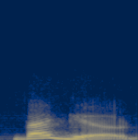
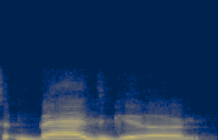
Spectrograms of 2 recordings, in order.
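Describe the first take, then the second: First: The d of the first word is dropped. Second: The d of the first word is pronounced. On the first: The speaker calls it right. "So I pronounce it bad girl" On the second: The speaker calls it wrong. "not bad girl"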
